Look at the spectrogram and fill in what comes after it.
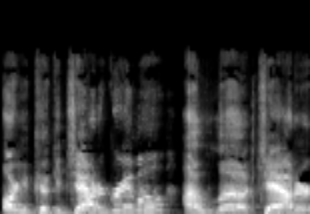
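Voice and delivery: belted movie-style delivery. Imitating a movie character's odd line delivery: imitating Sophie's line delivery. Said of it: "That is what she sounds like".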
